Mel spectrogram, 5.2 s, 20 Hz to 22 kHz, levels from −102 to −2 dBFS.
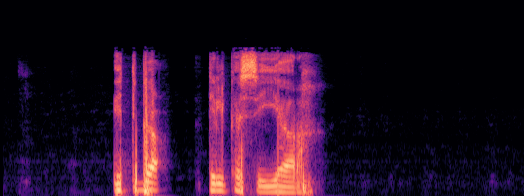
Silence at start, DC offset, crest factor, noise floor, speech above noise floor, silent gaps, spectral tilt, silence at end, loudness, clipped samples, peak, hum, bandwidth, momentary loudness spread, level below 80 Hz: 1.15 s; under 0.1%; 20 dB; -85 dBFS; 70 dB; none; -4 dB/octave; 2.1 s; -17 LUFS; under 0.1%; -2 dBFS; none; 8.2 kHz; 7 LU; -46 dBFS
